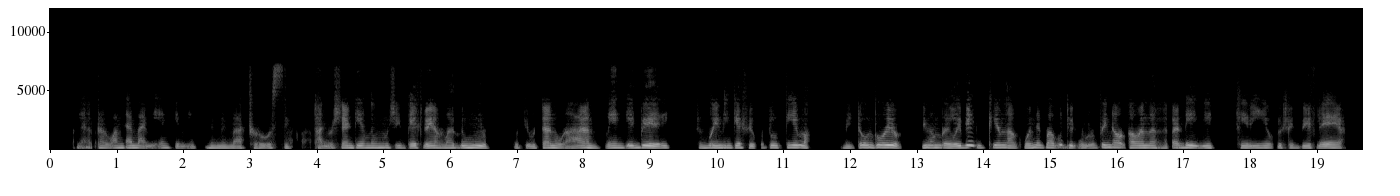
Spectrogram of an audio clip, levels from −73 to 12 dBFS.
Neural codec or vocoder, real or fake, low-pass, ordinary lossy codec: codec, 16 kHz, 0.5 kbps, FreqCodec, larger model; fake; 7.2 kHz; MP3, 96 kbps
